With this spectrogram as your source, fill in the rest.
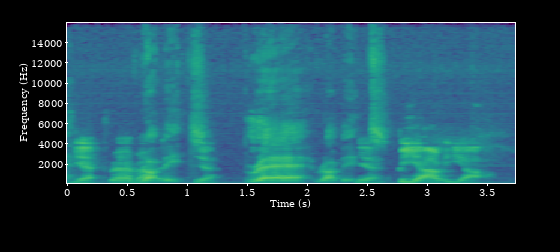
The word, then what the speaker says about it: Brer: yeah Brer Rabbit yeah BR er okay so it's Brer that rhymes with hare police about rabbits okay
